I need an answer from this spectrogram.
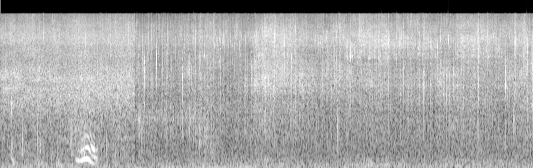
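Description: Pork intestines (makchang) sizzling and crackling steadily in a frying pan as their fat starts to render out. About two seconds in there is a brief hum from a person's voice.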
